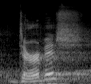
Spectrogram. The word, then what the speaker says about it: dervish: Dervish? Is that how you say it? Whirling what? – Dervish.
